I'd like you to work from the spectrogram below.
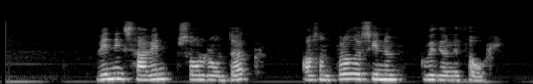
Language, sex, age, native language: Icelandic, female, 50-59, Icelandic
